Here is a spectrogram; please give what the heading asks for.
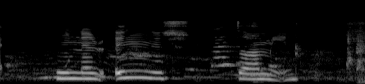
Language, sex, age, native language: Icelandic, male, 8, Icelandic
